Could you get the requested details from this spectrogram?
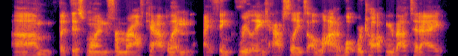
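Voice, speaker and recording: A loud man with a fairly low pitch and a bright, sharp tone, talking at a fairly quick pace with hardly any pauses. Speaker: design manager. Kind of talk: workshop talk. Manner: animated.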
